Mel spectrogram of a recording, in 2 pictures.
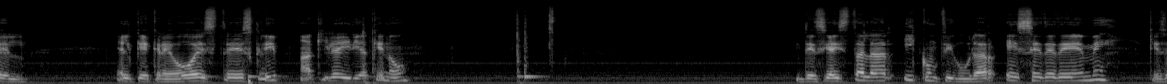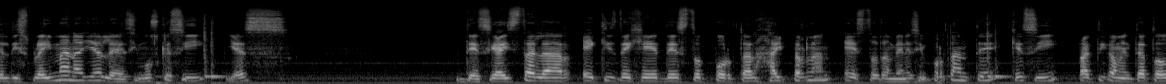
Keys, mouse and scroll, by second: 3.5 n, 5.1 Return, 13.1 y, 13.6 Return, 20.9 y, 21.4 Return.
